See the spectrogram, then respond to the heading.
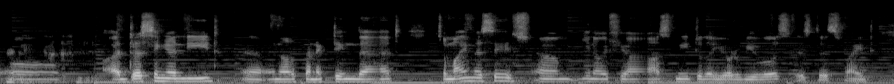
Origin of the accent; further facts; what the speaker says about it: Kerala, India; I'm from Kerala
